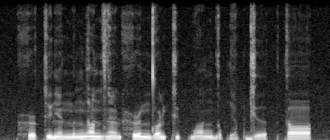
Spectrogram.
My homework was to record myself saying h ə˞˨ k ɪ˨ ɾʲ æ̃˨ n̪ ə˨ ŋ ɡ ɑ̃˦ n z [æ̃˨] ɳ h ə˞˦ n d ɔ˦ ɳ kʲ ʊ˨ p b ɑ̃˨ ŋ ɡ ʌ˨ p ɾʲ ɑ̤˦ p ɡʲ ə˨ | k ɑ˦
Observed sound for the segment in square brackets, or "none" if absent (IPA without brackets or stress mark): æ̃˨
